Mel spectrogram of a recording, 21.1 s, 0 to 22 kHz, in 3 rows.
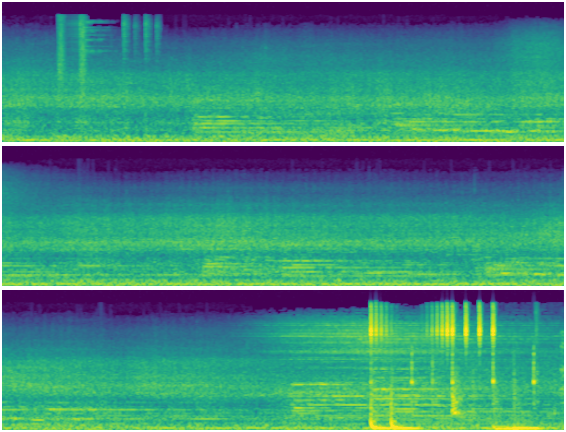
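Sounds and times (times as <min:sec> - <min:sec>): music of sustained chords: 0:00.0 - 0:21.0
steady low rumble: 0:00.0 - 0:21.0.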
